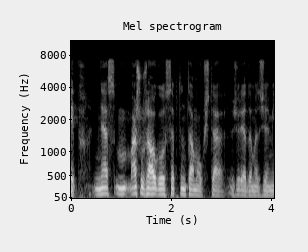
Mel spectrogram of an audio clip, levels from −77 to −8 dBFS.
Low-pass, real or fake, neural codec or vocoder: 7.2 kHz; real; none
